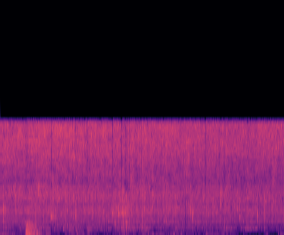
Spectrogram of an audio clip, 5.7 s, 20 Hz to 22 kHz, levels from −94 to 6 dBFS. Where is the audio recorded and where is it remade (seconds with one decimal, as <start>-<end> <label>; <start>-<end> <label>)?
0.0-5.7 remade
